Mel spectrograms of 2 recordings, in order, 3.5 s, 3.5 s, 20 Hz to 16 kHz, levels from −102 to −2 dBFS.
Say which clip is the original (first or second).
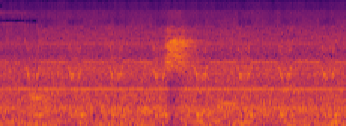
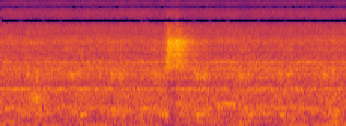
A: first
